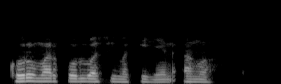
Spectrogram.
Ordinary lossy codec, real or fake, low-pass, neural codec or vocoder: Opus, 16 kbps; real; 3.6 kHz; none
